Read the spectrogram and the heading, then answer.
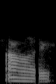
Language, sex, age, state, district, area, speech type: Goan Konkani, female, 30-45, Goa, Canacona, rural, conversation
